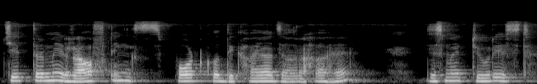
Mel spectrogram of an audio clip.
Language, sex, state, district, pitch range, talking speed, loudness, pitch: Hindi, male, Delhi, New Delhi, 145-170 Hz, 135 wpm, -18 LUFS, 155 Hz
